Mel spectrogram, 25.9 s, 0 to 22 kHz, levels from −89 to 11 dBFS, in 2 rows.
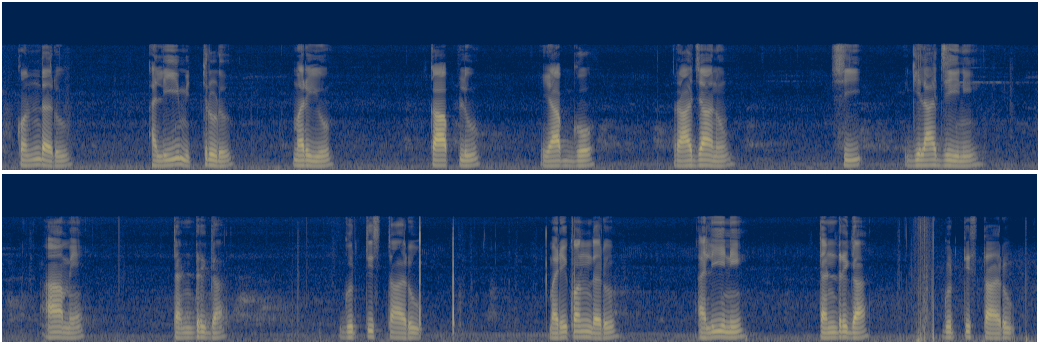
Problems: constant background noise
